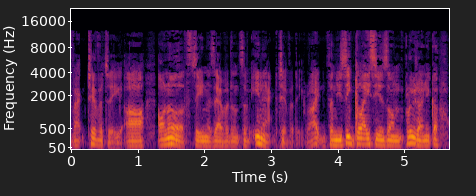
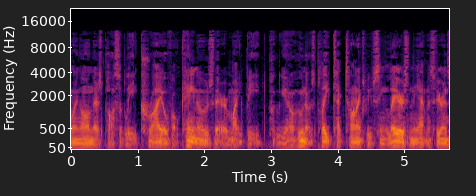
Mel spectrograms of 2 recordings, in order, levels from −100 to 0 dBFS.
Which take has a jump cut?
first; 2 cuts; at 1.2 s, 3.8 s

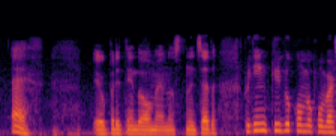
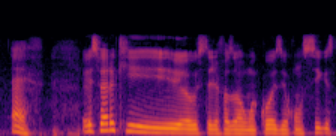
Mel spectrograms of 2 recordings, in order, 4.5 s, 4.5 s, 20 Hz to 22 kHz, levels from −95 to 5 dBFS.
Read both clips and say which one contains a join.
first; 2 cuts; at 1.1 s, 2.5 s

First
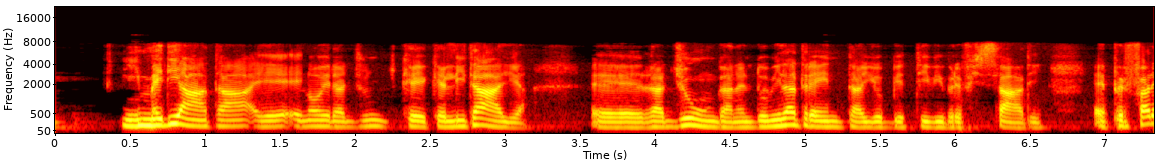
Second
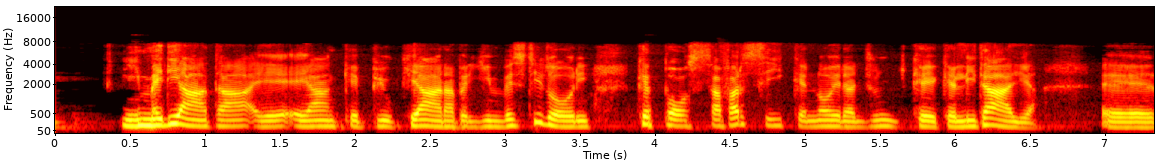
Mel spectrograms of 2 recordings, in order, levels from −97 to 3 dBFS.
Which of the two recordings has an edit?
first; 1 cut; at 1.6 s

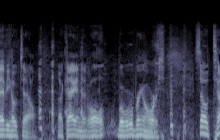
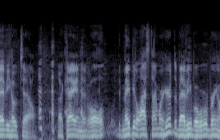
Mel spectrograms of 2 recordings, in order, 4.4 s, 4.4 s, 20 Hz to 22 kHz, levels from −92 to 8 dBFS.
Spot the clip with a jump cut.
first; 1 cut; at 2.3 s

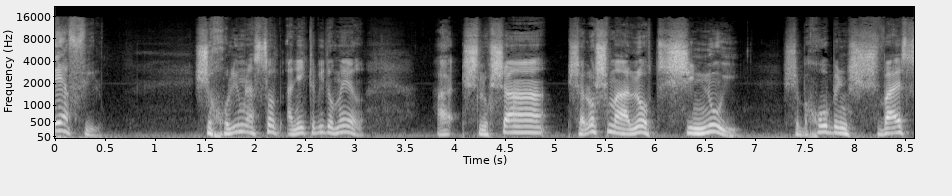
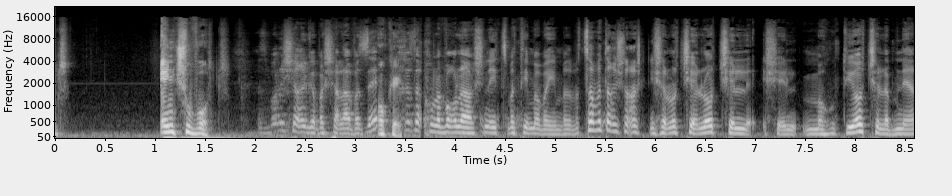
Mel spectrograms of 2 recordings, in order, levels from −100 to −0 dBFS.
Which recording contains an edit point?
second; 1 cut; at 5.8 s

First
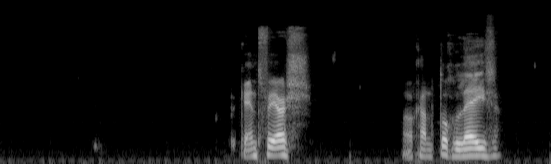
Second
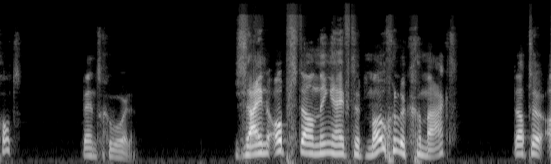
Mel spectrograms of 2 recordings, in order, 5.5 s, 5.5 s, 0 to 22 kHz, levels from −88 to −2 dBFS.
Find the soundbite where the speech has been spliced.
second; 1 cut; at 2.3 s

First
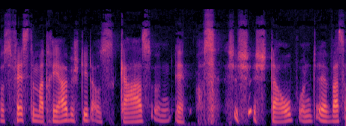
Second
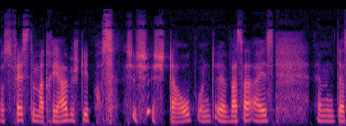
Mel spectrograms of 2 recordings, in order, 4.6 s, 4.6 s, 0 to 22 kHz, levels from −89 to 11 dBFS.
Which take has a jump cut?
second; 1 cut; at 1.2 s

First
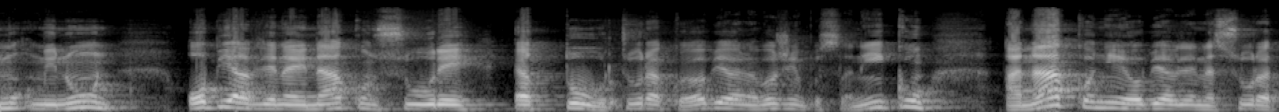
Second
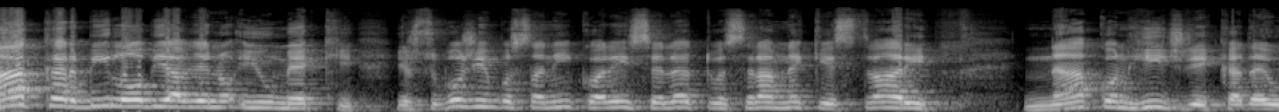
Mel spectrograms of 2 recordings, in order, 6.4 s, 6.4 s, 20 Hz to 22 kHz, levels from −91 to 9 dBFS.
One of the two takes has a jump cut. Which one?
first; 1 cut; at 3.1 s

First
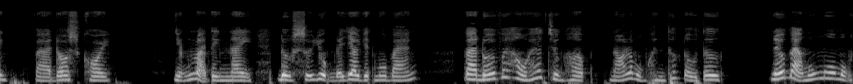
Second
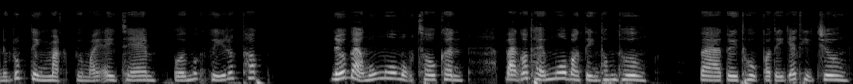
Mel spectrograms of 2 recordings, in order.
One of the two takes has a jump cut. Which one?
first; 1 cut; at 7.5 s

